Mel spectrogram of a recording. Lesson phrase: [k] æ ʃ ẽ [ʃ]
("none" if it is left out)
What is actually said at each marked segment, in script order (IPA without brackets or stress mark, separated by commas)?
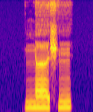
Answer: ŋ, none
